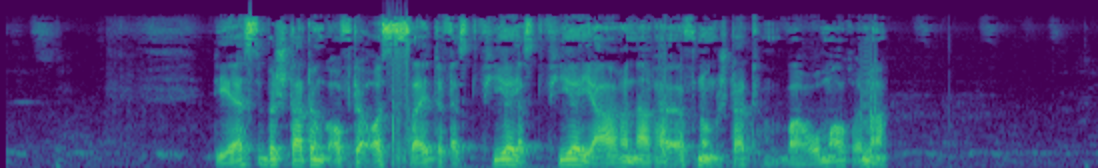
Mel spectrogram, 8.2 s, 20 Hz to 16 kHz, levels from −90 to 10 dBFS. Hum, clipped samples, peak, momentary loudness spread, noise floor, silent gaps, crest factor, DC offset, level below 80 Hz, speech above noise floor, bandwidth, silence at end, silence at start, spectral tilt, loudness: none; under 0.1%; 0 dBFS; 14 LU; -57 dBFS; none; 18 dB; under 0.1%; -50 dBFS; 41 dB; 13.5 kHz; 1.6 s; 1.6 s; -3 dB/octave; -15 LUFS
